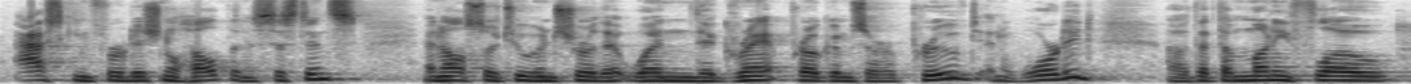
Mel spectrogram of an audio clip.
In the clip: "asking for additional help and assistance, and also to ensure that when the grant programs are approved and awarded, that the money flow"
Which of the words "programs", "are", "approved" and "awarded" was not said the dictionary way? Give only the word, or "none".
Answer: none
